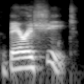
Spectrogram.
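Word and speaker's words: Bereshit: The Hebrew title of the first book of the Bible is Beresit, pronounced beracatious in the Ashkanazic tradition uh where the final to or the final T is often pronounced as an S.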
